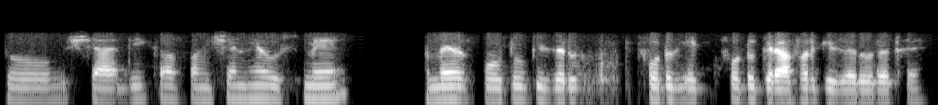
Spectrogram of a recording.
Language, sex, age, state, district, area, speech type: Urdu, male, 18-30, Delhi, East Delhi, urban, conversation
